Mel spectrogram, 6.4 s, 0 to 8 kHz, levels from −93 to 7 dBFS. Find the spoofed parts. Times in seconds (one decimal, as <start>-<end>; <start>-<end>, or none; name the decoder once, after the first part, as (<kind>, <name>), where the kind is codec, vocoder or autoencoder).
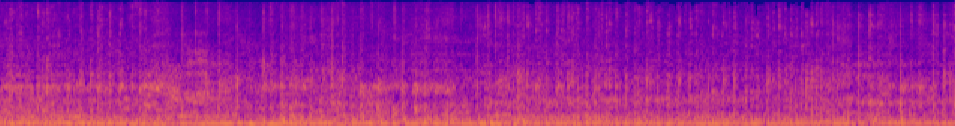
1.0-3.5 (codec, SNAC); 5.5-6.4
